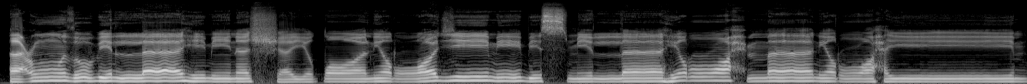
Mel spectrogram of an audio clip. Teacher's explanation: Namun ketika dia diwasal maka tidak ada sukun arid di situ ya, sukun pengganti tidak ada, karena jadi hidup rajimi ya, sehingga menjadi 2 harakat. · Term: mad tabi'i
